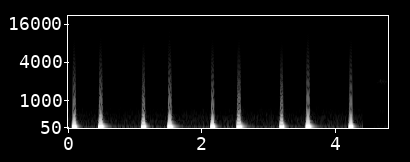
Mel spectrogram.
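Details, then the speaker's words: Clear, regular lub-dub heartbeat at about 58 a minute; normal first and second heart sounds (S1 and S2). "the two major sounds heard in the normal heart sound in the escalation is like lo"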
